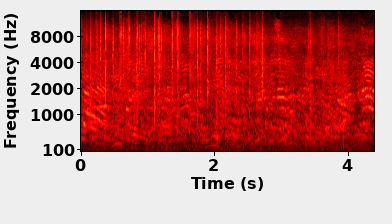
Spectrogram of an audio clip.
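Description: Several people talking at once, a babble of overlapping voices with no one speaker standing out.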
